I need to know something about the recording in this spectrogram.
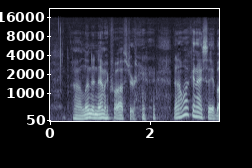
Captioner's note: chuckling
